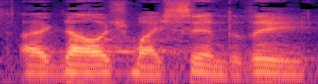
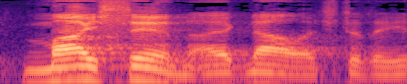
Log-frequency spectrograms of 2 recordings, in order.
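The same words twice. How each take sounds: First: Said in the usual way. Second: "My sin" punched louder at the front; stress on MY SIN. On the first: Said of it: "then the New American Standard puts it". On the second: Shown as a demonstration. Preacher showing the emphatic word order, stressing "My sin". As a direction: lead hard with "My sin". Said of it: "when he says, and it's emphatic".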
